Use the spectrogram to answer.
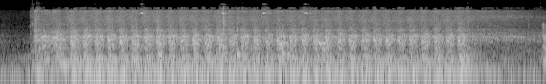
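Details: Valiant Charger VH under restoration, restarted after weeks idle, refuelled after possibly running out, throttle pumped. Starter churns steadily about three beats a second for six seconds with no firing. Cranks but won't start; the pump leaks at the front when pressed. Cause unconfirmed.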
